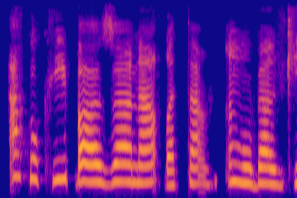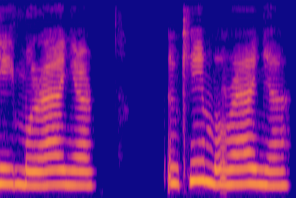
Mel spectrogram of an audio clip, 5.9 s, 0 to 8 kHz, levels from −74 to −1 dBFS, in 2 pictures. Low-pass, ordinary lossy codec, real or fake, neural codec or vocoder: 7.2 kHz; none; fake; codec, 16 kHz, 1.1 kbps, Voila-Tokenizer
